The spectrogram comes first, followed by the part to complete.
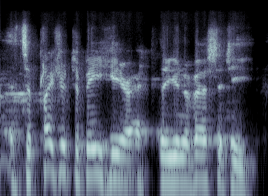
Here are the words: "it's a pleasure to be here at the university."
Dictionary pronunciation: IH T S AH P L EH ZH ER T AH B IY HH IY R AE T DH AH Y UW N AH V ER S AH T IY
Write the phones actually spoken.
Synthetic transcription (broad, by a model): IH T S AH P L EH ZH ER T AH B IY HH IY R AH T DH AH Y UW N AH V ER S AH T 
